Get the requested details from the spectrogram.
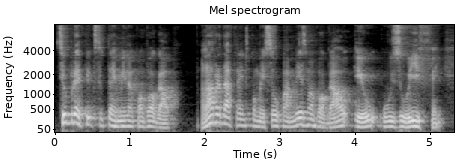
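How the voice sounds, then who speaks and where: A man's voice: fairly low pitch, expressive, a little fast, a little mellow. A man teaching an exam-prep lesson, explaining rules step by step and speaking directly to the student. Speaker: Portuguese teacher. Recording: roomy echo.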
